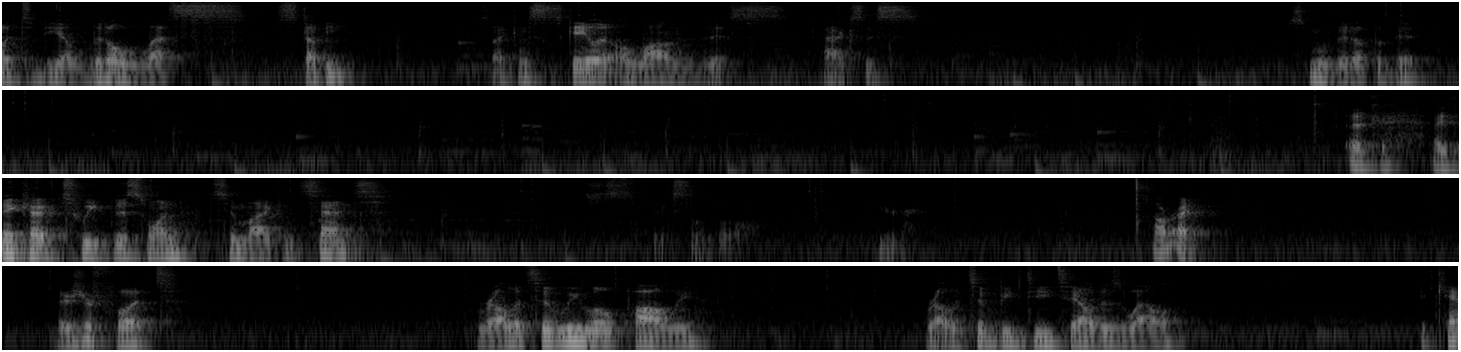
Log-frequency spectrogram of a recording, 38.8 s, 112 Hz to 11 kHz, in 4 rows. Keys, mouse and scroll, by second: 4.1 g, 5.8 g, 9.4 Tab, 9.7 click, 10.0 click, 10.0 middle click, 10.1 scroll down 1, 10.2 click, 10.3 middle click, 10.4 click, 10.7 middle click, 11.2 click, 11.5 scroll down 4, 11.6 click, 11.6 middle click, 11.8 click, 11.8 scroll up 2, 12.0 ], 12.1 [, 12.1 [, 12.2 click, 12.4 middle click, 12.5 middle click, 12.9 click, 13.0 scroll up 2, 13.1 ctrl+z, 13.3 click, 13.4 middle click, 13.7 ], 13.8 click, 13.9 middle click, 14.2 click, 14.2 middle click, 14.3 click, 14.4 middle click, 14.4 scroll down 3, 14.5 middle click, 14.5 scroll up 2, 14.7 shift+middle click, 14.9-15.8 typing, 15.0 click, 15.2 click, 15.4 click, 15.5 scroll down 1, 15.5 middle click, 15.6 scroll up 2, 15.7 middle click, 15.8 click, 16.0 scroll down 2, 16.0 middle click, 16.3 middle click, 16.4 scroll up 2, 16.5 scroll down 2, 16.6 middle click, 16.7 Tab, 16.7 Tab, 16.8 click, 16.9 Tab, 16.9 Tab, 17.1 click, 17.1 Tab, 17.4 click, 17.5 scroll up 3, 17.5 middle click, 17.6 Tab, 17.7 Tab, 17.7-20.3 middle drag, 20.3 click, 20.5 Tab, 21.2 click, 21.8 click, 22.2 g, 23.8 click, 24.2 g, 24.9 Tab, 25.2-26.3 middle drag, 26.3 Tab, 27.0 scroll down 1, 27.3 middle click, 28.0 Tab, 28.6-33.1 middle drag, 33.1 click, 33.9 Tab, 34.2 middle click, 34.7 Tab, 36.6 alt+z, 37.5 click, 38.1 scroll up 1, 38.2 middle click.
